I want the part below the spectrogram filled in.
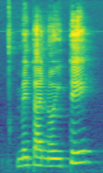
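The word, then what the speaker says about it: μετανοεῖτε: Y esto se toma, esta palabra, es la traducción de este término griego que, la pronunciación es metanoité, ¿ok?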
